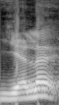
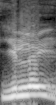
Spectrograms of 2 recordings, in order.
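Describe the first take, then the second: First: It begins with 'e' and ends in 'a'. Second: It begins with 'i' and ends in 'ai'. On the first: This is the everyday spoken form. "பேச்சு வழக்கில் எல என்றுதான் கூறுவோம்" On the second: This is the older, standard form. "பிழை இல்லாமல் ஒலிப்பு செய்வார்கள்"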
